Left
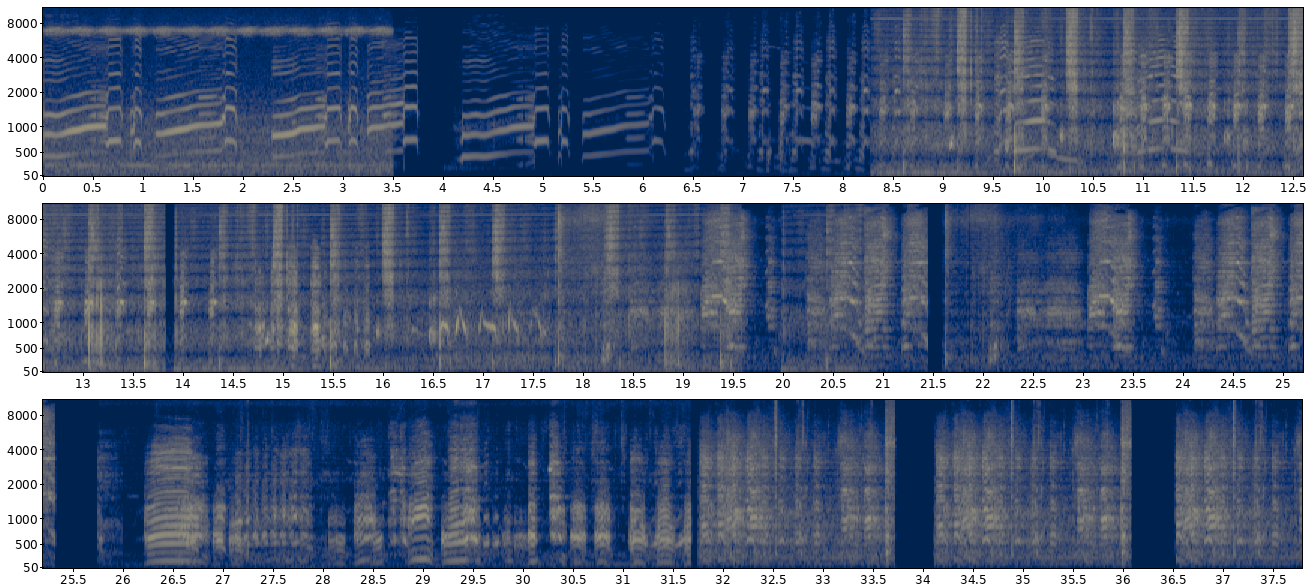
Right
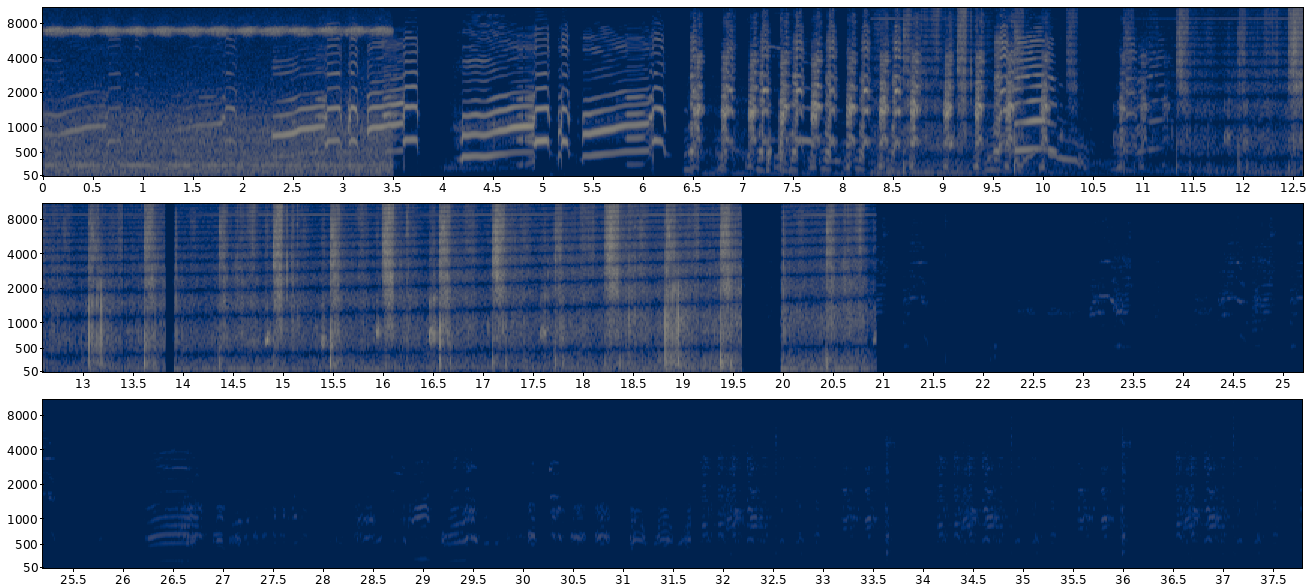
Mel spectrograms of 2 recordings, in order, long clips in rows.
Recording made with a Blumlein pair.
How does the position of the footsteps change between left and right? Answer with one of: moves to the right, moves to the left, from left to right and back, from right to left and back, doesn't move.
moves to the right.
